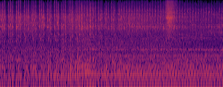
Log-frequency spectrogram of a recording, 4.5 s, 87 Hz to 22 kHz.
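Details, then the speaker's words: 1987 John Deere 316 lawn tractor twin-cylinder engine, just started on choke, still cold: steady, even low putter with smooth regular beat, no knocks or misses; healthy idle. "that twin cylinder sounds pretty good little cold still"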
